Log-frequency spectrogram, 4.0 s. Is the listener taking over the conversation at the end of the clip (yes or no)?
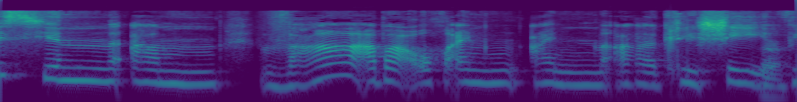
no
